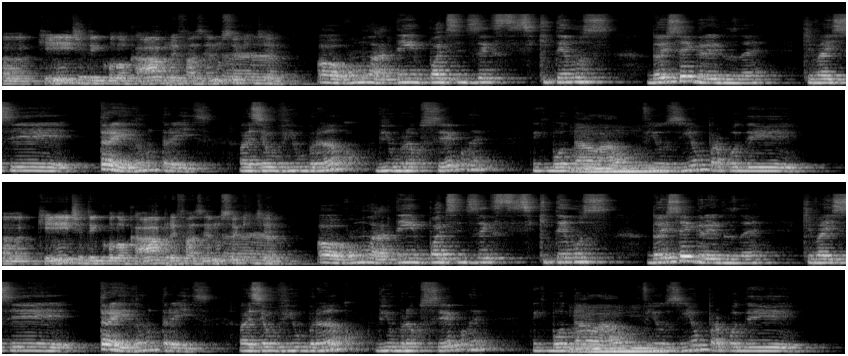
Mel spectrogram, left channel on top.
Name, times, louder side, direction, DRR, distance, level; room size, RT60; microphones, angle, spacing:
voice 1, 0.0-2.8 14.1-15.1, right 1 dB, 50° right, 0 dB, 0.7 m, -21 dB
voice 2, 2.2-2.7 3.2-6.0 6.4-7.6 8.0-9.1 9.4-10.5 10.8-13.3 13.7-16.4, equal, 10° right, -3 dB, 0.8 m, -20 dB
6.4 x 2.2 x 2.3 m, 0.67 s
head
